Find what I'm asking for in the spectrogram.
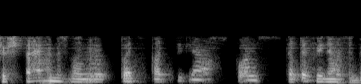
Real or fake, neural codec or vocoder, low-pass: fake; codec, 44.1 kHz, 0.9 kbps, DAC; 3.6 kHz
